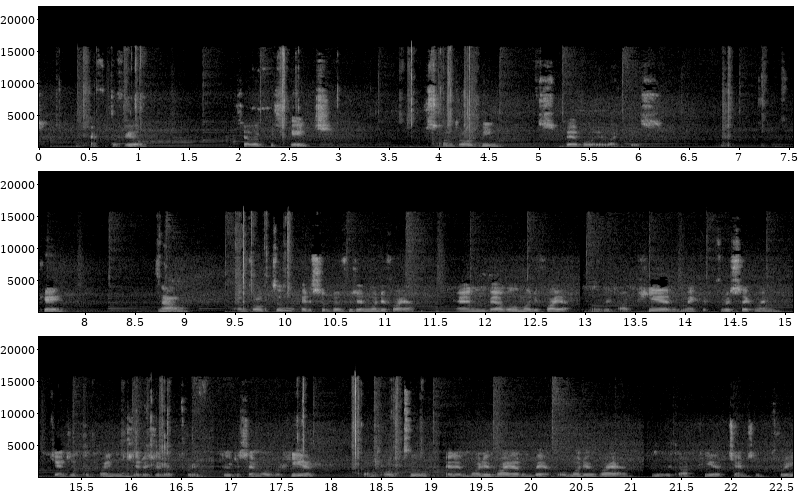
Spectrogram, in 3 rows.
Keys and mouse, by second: 0.4 f, 2.5 `, 3.9 ctrl+b, 7.2 Tab, 9.8 ctrl+2, 11.4-13.2 drag, 14.7-16.3 drag, 16.0 0, 18.4 ctrl+2, 19.0-20.1 drag, 22.2-22.6 drag.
